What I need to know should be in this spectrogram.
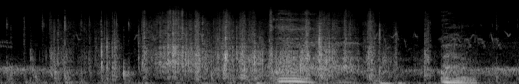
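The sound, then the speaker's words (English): Saddled horses are led down to a stream, their hooves clopping irregularly over a rough, busy background, with a couple of short, louder animal sounds. “Ease those cinches and lead the mounts down to the stream there in water.”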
